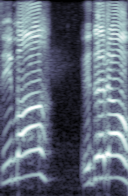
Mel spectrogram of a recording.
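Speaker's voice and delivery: very loud, high, furious angry shout. A son calls a woman over about his mother, shouting angrily. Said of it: "क्यों चिल्ला रहे हो?".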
